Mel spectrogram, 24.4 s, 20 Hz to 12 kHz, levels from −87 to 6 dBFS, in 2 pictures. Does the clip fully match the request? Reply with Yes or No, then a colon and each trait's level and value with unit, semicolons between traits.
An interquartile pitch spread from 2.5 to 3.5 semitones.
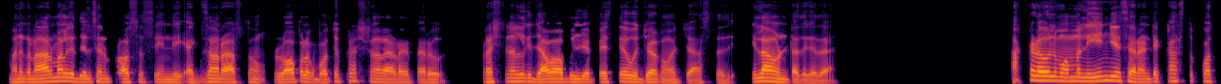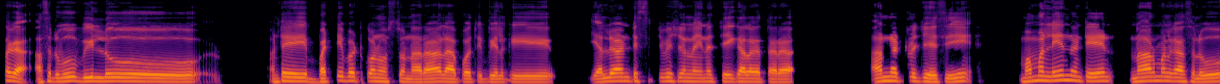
No: average, 4.3 semitones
